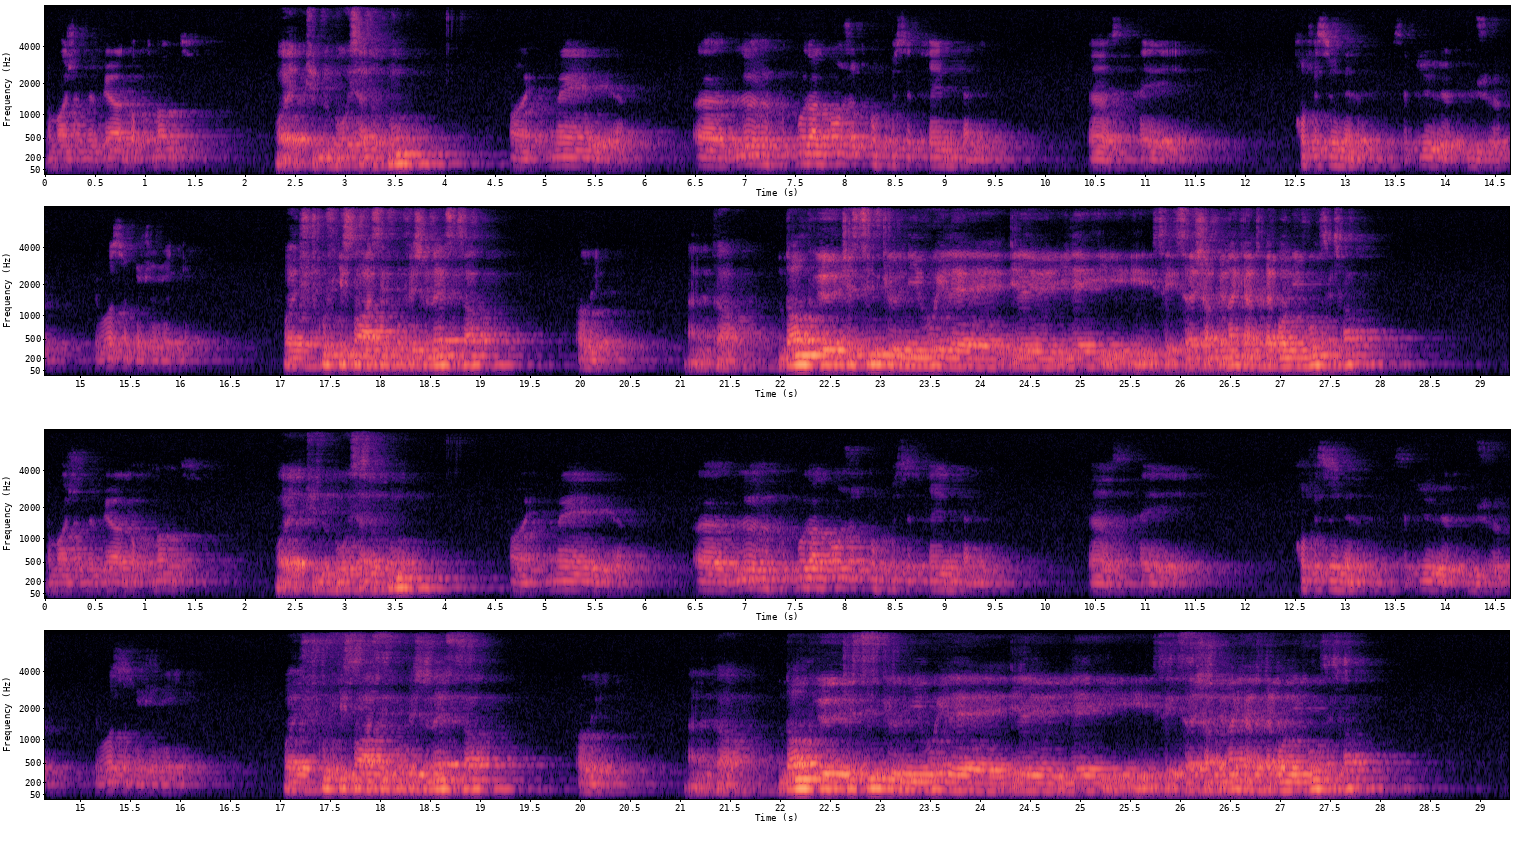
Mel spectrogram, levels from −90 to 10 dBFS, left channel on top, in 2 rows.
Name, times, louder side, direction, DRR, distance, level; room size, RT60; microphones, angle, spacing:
voice 1, 0.0-1.5 4.7-5.8 6.5-9.4 10.4-11.4 12.5-13.2 13.7-14.6 15.1-15.9 20.0-20.3, equal, 70° left, 7 dB, 5.5 m, -30 dB
voice 2, 2.3-3.7 17.0-19.1 21.1-21.6 22.0-27.8, equal, 55° left, -2 dB, 5.9 m, -21 dB
21.5 x 19.0 x 9.3 m, 1.2 s
head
